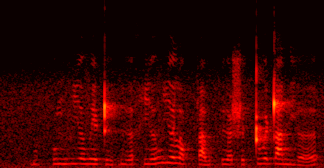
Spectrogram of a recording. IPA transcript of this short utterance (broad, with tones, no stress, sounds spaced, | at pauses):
ɓ u˨˩ p̚ h u˧ ŋ v i˧ ə̯ v e˧ ʈ ɨ˨˩ ɓ ɨ˨˩˦ ə̯ h i˨˩˦ ə̯ v i˧ ə̯ l ɔ˨˩ k̚ ʂ a˨˩˨ w h ɨ˨˩˦ ə̯ ʂ ɨ˨˩ k̚ ʈ u˧ ə̯ ʈ a˧ n j əː˨˩˦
